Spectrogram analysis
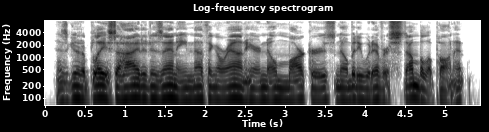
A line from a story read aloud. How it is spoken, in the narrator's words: Tripp mumbled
